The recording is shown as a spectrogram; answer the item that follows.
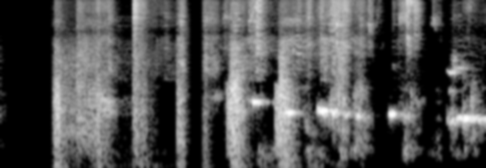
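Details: Cavalier King Charles Spaniel puppies kept at a family home give high, thin whimpers and short squeaky whines that waver and slide. Soft rustling and scuffling bursts sound between them.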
